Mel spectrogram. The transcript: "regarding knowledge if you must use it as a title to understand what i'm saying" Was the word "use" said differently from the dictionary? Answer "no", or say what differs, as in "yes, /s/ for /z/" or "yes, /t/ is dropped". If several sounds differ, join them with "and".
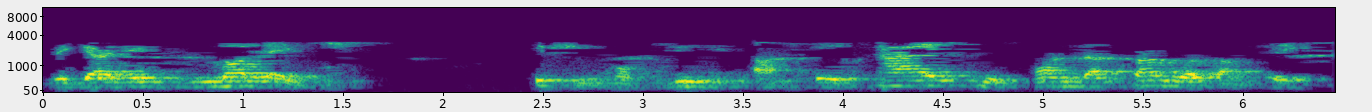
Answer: yes, /s/ is dropped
